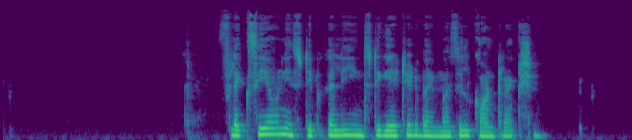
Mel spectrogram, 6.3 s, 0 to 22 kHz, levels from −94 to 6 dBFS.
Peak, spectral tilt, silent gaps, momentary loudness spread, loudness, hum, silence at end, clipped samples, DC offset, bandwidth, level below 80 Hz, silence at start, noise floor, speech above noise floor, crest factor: -10 dBFS; -7 dB/octave; none; 8 LU; -25 LUFS; none; 0.9 s; under 0.1%; under 0.1%; 14 kHz; -58 dBFS; 2.25 s; -80 dBFS; 57 dB; 16 dB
